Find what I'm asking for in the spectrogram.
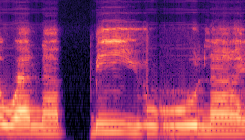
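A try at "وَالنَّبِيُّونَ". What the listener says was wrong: Ada nun tasdid, masya Allah. Wan nabiyuna min rabbihim.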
